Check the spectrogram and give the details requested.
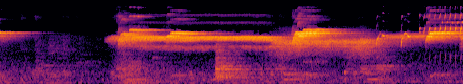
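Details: Male canary in a cage, excited and singing to arouse a female for mating, gives a long, drawn-out, high whistled roll that swells, shifts pitch slightly, then breaks into a brief fast trill.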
